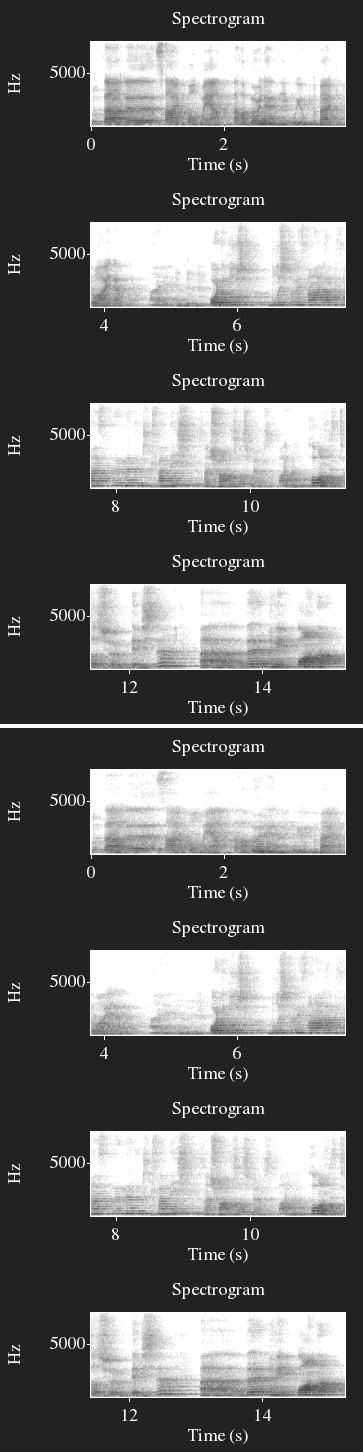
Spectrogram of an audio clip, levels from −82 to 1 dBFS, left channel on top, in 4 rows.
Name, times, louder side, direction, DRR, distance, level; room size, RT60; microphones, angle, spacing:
voice 1, 0.2-4.3 5.1-5.4 10.5-10.8 12.5-12.7, left 2 dB, 70° left, 4 dB, 0.4 m, -33 dB
voice 2, 2.4-3.0 4.7-5.2 5.6-6.1 6.4-10.5 10.9-12.5 13.0-14.9, equal, 10° left, -5 dB, 0.5 m, -30 dB
3.5 x 2.7 x 4.1 m, 1.2 s
head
